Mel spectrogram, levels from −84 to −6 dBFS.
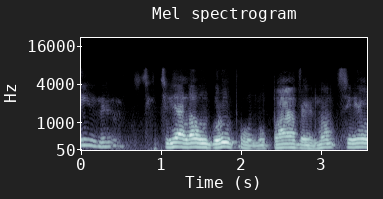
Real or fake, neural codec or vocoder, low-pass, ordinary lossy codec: fake; codec, 16 kHz, 1 kbps, FreqCodec, smaller model; 7.2 kHz; none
